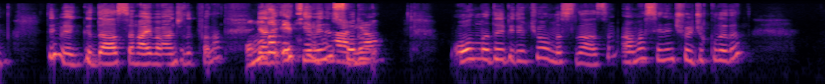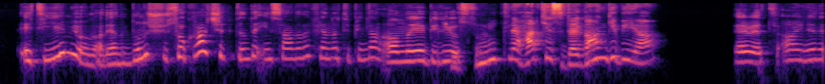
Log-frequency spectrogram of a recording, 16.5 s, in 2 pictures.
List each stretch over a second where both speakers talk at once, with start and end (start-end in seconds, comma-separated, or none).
2.5-3.8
